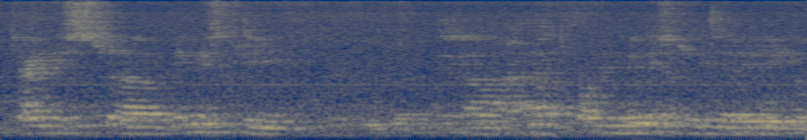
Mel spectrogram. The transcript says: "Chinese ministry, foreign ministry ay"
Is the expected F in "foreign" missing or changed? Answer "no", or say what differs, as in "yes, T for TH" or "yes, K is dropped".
yes, P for F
